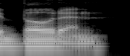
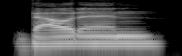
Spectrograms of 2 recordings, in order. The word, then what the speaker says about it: Bowden: family members of ours, they all say Bowden. I guess we changed it at some point. It's a whole thing. We changed the pronunciation. So you're both are correct, I'd say. And you don't have a preference? I mean, I've heard both used. I mean, you could do Bowden.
